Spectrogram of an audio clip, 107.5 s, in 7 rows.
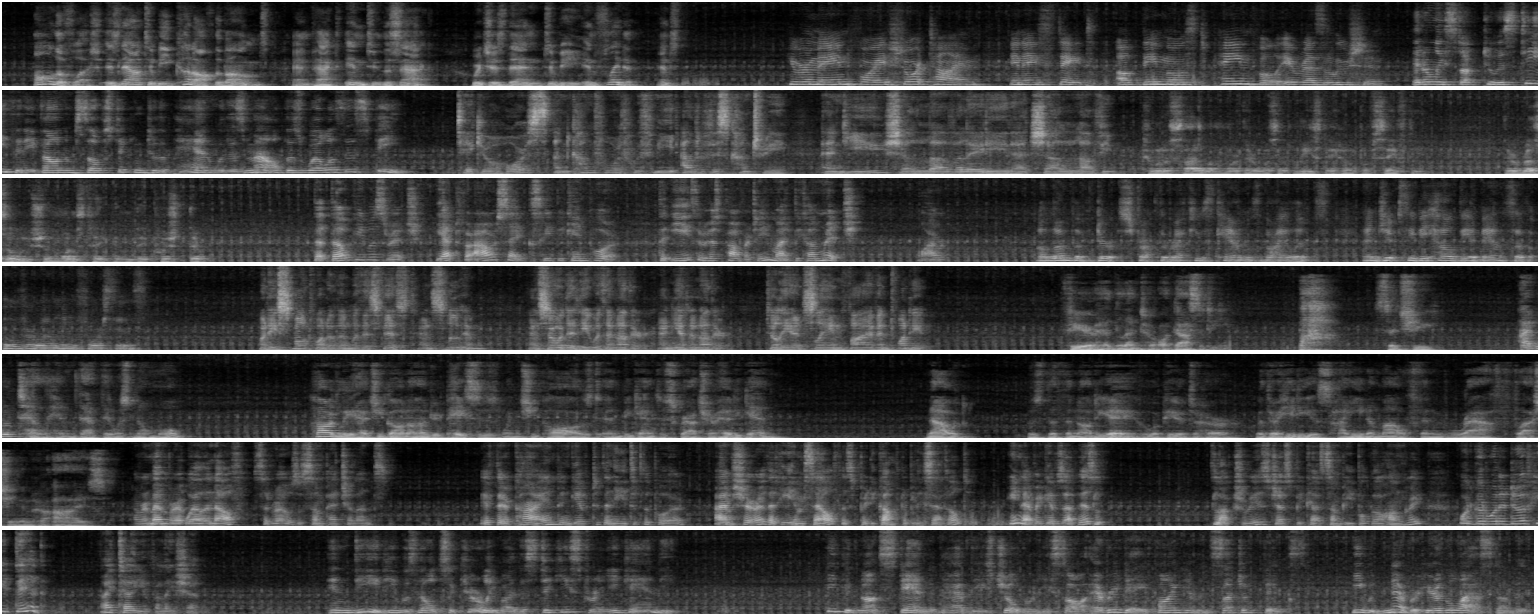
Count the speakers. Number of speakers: nine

